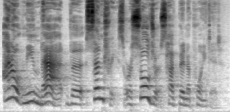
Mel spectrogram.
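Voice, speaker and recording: A woman's voice: medium pitch, sing-song, normal speed, fairly bright tone, pitched below the performer's own voice. A woman reading the part of a stern male king who hands down commands in a formal, proclaiming way. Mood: curt. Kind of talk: dramatic reading of a play.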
